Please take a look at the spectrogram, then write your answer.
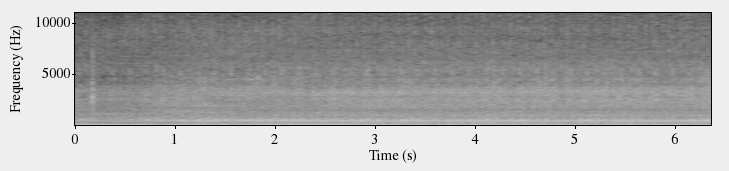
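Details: Engine idling after hydraulic tensioner replacement: smooth, even idle with steady low hum, no ticking or rattle from the front of the engine; earlier noise gone.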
